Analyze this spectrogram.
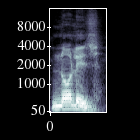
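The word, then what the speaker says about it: knowledge: एक और word no से बना हुआ है नॉलेज। क्या बना है? नॉलेज। नॉलेज का मतलब क्या होता है? जानकारी। ठीक है? यहां पे भी के हमारा साइलेंट ही होता है।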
